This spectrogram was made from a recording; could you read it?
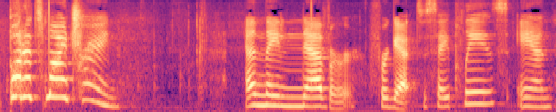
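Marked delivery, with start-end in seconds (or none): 0.1-1.2 high, protesting little voice; whiny penguin. Acted. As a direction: whine that it's yours.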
